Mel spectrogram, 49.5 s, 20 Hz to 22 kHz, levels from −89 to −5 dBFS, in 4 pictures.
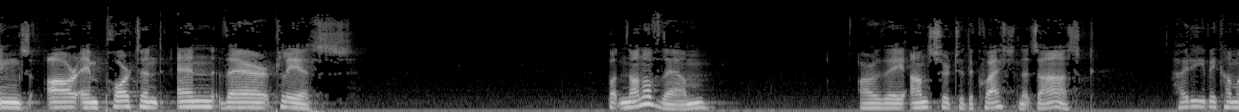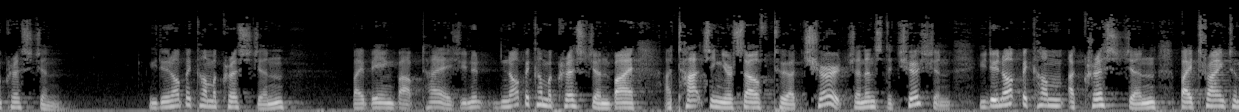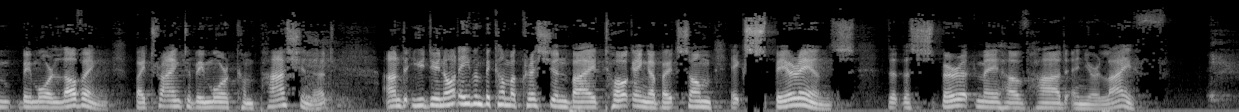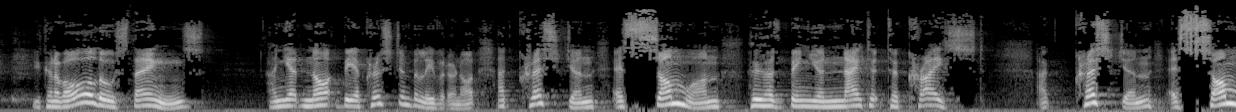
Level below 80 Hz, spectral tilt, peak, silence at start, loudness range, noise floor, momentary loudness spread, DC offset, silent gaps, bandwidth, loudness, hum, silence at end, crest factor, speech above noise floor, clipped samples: -52 dBFS; -4.5 dB/octave; -8 dBFS; 0 s; 8 LU; -55 dBFS; 13 LU; under 0.1%; none; 16.5 kHz; -28 LUFS; none; 0 s; 20 dB; 27 dB; under 0.1%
